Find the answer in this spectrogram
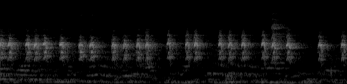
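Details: Yellow-vented bulbul singing a full imitation of the greater green leafbird's rapid 'drodot' bursts: clipped, ringing notes delivered in fast regular pulses, several per second, with short gaps.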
